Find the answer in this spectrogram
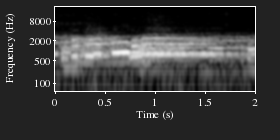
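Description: A microgroove vinyl LP played at 78 rpm on a wind-up acoustic phonograph, its heavy reproducer and 3 mil stylus tracking about 170 grams. The music comes through the horn as a thin, high-less melody of held notes while the stylus wears a ring into the groove.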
